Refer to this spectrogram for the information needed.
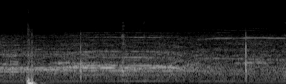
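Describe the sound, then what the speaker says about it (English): Cricket crowd cheering in the Fazal Mahmood enclosure at a National T20 match, a broad steady murmur of fans with a sharp thump near the start and a few faint clicks, plus a thin sustained tone over the crowd noise. "Good energy from the crowd."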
